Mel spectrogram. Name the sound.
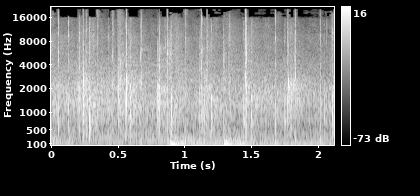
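audience applause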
